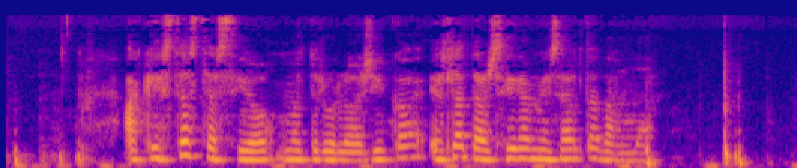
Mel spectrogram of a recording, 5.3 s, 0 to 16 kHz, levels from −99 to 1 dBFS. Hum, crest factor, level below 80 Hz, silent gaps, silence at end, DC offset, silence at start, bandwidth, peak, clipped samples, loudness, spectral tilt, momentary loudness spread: none; 18 dB; -46 dBFS; none; 0 s; under 0.1%; 0.1 s; 11.5 kHz; -10 dBFS; under 0.1%; -28 LUFS; -5.5 dB/octave; 13 LU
